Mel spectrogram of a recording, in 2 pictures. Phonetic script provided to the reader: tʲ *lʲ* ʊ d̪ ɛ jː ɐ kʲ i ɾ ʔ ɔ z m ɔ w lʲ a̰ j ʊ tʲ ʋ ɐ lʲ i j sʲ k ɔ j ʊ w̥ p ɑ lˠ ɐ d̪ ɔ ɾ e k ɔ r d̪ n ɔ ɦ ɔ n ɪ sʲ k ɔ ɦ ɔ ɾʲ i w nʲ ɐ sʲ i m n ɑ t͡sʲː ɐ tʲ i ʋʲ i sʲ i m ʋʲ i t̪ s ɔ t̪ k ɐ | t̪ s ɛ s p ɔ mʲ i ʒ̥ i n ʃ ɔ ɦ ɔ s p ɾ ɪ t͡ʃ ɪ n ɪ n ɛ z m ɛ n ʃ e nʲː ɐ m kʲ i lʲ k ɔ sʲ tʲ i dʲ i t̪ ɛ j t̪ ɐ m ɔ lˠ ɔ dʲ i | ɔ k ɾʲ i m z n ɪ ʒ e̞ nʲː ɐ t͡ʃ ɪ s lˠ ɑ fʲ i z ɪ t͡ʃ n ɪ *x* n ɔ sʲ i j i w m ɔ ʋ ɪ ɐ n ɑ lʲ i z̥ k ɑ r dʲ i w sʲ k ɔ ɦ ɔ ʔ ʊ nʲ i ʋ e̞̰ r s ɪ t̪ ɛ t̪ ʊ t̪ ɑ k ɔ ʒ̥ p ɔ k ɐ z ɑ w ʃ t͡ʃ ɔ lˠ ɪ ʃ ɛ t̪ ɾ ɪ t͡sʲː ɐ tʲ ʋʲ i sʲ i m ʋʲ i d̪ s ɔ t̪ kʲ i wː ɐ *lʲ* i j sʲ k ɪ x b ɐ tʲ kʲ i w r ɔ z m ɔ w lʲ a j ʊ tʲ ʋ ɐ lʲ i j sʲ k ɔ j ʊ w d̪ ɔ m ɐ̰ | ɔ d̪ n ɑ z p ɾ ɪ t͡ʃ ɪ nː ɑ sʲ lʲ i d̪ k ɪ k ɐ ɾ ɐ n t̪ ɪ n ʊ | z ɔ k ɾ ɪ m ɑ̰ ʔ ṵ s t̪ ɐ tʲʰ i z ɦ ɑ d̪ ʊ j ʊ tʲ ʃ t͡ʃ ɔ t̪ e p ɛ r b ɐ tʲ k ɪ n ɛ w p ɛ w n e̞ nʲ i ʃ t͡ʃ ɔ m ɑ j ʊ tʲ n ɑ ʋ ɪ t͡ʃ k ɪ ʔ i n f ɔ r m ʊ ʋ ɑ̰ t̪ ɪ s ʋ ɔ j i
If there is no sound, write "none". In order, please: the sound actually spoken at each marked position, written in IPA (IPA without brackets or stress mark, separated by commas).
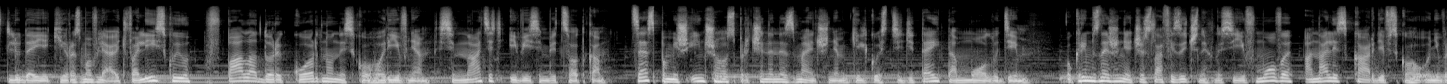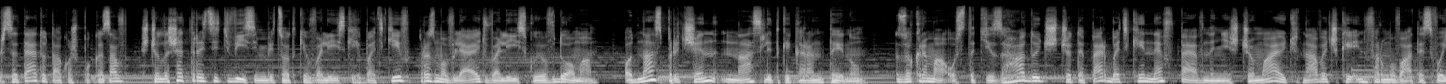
lʲ, x, lʲ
